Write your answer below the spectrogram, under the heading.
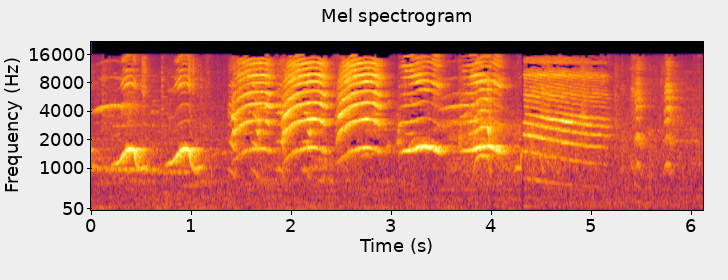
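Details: White-browed laughingthrush singing while displaying, aimed at getting pet birds to sing: loud, rich arched whistles repeated about twice a second, then a short harsh, buzzy note and softer chips.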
